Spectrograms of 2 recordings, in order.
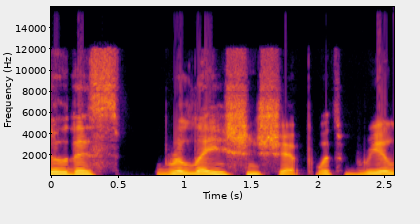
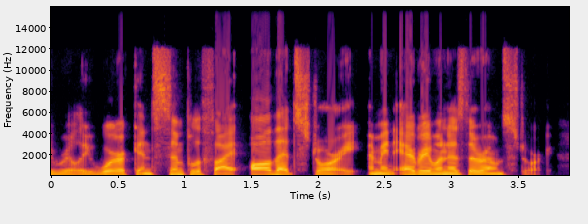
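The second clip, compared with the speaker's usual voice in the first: normal talking voice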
